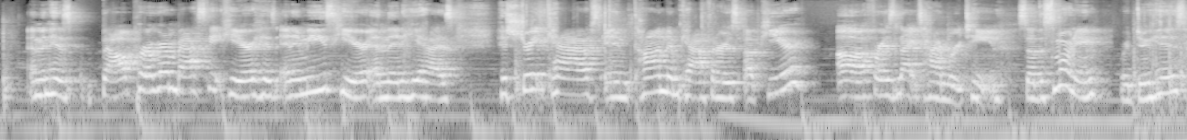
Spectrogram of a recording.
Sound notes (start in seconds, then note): none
